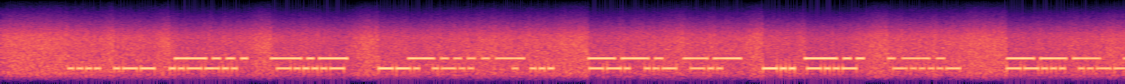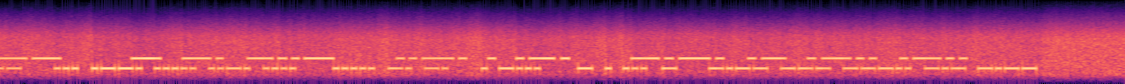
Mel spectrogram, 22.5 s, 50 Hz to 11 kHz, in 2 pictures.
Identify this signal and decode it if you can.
Morse code, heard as two keyed tones, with radio static. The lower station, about 27 wpm, 560 Hz: HW? - GL ES GUD DX - 72 SP5FH 5NN EB TEST YO8KY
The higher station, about 18 wpm, 1050 Hz: BK - GM DR OM TNX FER CALL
